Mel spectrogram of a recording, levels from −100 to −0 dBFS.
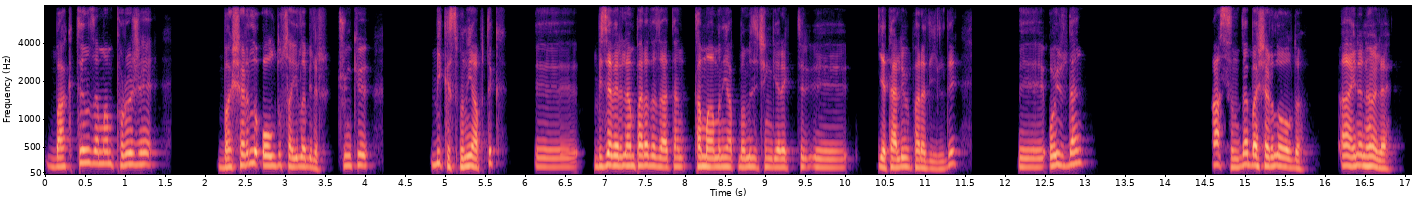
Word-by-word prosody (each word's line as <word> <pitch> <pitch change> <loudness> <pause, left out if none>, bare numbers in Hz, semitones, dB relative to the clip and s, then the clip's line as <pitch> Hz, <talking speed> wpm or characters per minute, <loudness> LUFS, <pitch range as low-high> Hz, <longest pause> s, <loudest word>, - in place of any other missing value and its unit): Baktığın 160 +7 0
zaman 210 -3 -1
proje 200 +1 0 0.7
başarılı 155 +9 +2
oldu 180 -1 +3
sayılabilir. 160 -6 -2
Çünkü 180 +1 -2 0.8
bir 210 +3 -2
kısmını 160 +1 +1
yaptık. 215 +8 -1 0.3
Iıı, 155 +2 -6 0.2
bize 165 +4 +4
verilen 175 0 +4
para 180 0 +4
da 175 - +2
zaten 160 0 0
tamamını 160 -1 +3
yapmamız 155 0 0
için 150 +1 -5
gerektir 150 +1 -2
ııı, 145 -1 -4 0.4
yeterli 150 0 +3
bir - - -11
para 145 -2 0
değildi. 125 - -6 0.7
Iıı, 150 0 -2
o 175 +2 +4
yüzden 210 +4 -2 1.5
aslında 185 -1 0
başarılı 170 -1 +4
oldu. 140 -5 0 0.4
Aynen 180 0 +3
öyle. 130 -6 +2
160 Hz, 115 wpm, -22 LUFS, 150-185 Hz, 1.5 s, bize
